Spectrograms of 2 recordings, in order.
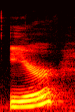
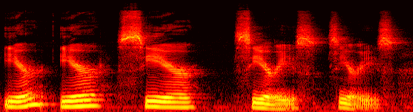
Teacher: It's not series because I'm not really doing a true E here as I do ear. When I'm doing ear, I'm starting from the position of the E, but I'm gliding right into the R, ear. So you want to think of it as being more like sear or sear. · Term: ear diphthong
